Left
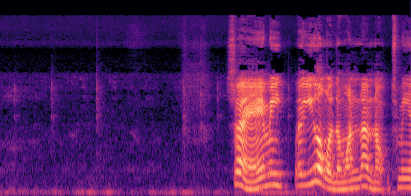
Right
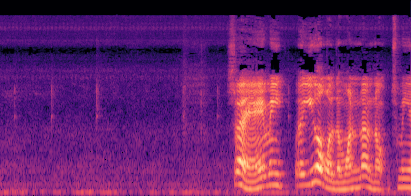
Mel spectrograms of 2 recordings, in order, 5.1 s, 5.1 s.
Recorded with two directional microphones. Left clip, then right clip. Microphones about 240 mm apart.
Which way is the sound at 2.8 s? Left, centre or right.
Left.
